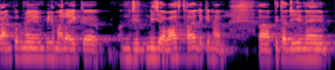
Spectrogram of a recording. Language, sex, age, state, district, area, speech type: Hindi, male, 30-45, Uttar Pradesh, Bhadohi, urban, spontaneous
